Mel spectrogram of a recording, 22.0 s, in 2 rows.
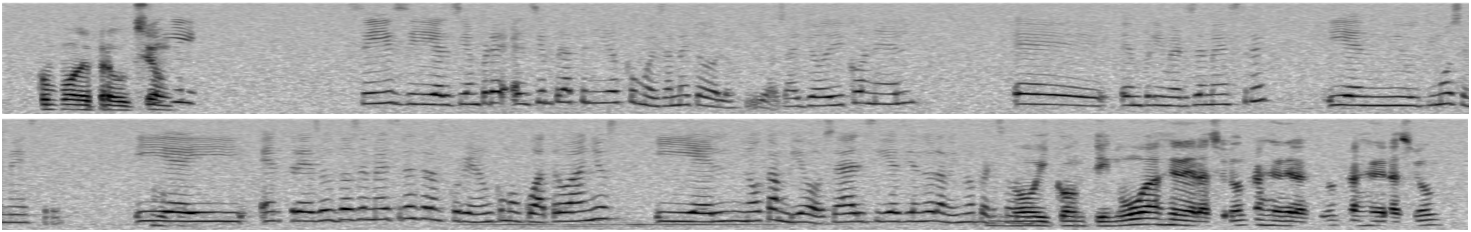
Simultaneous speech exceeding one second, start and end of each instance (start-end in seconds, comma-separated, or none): none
